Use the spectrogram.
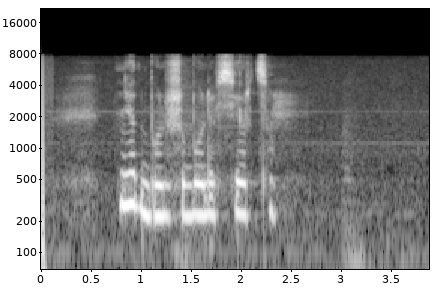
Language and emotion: Russian, sad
